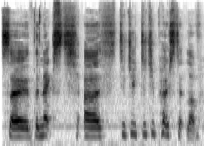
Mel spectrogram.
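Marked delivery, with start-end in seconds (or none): none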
